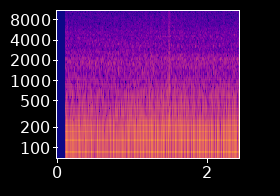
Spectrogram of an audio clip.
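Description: Motorcycle engine running at low speed, a steady low pulsing rumble, with a single short click about one and a half seconds in.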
